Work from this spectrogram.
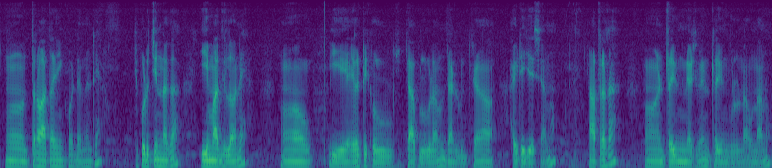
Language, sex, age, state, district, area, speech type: Telugu, male, 45-60, Andhra Pradesh, Nellore, urban, spontaneous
